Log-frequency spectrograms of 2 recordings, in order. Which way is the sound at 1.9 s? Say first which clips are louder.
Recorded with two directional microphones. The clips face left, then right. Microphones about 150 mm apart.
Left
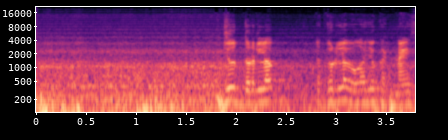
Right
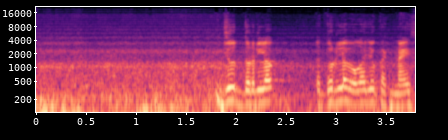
Right 9 dB; 45° right (ahead or behind).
